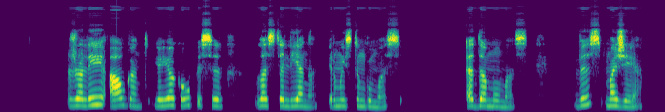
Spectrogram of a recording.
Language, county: Lithuanian, Vilnius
